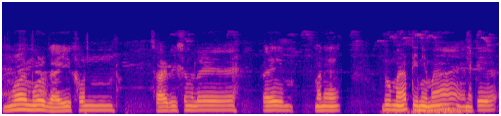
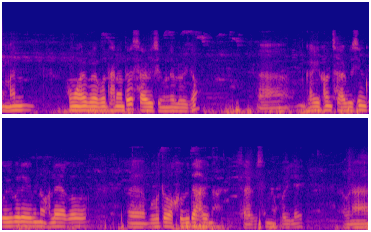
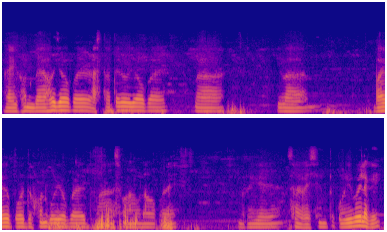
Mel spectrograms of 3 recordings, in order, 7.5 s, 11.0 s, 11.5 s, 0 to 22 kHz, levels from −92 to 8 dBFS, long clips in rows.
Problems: background sounds at intervals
